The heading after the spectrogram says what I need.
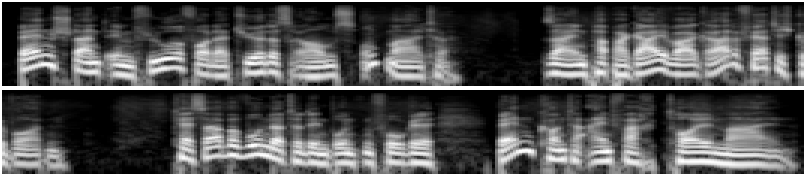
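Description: A man with a low voice reads a children's story aloud. His voice swings high and low, and the recording is dry and close with no room sound. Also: no room sound. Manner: lively storytelling, shifting voice for each character. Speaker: narrator.

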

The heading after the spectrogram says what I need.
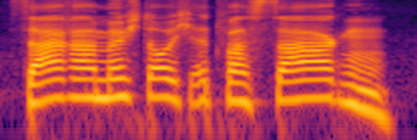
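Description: A man's voice: high voice, very animated, fairly quick, no echo, pitched above the performer's own voice. A man voicing a kind, peacemaking girl in a storybook reading. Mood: eager.

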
